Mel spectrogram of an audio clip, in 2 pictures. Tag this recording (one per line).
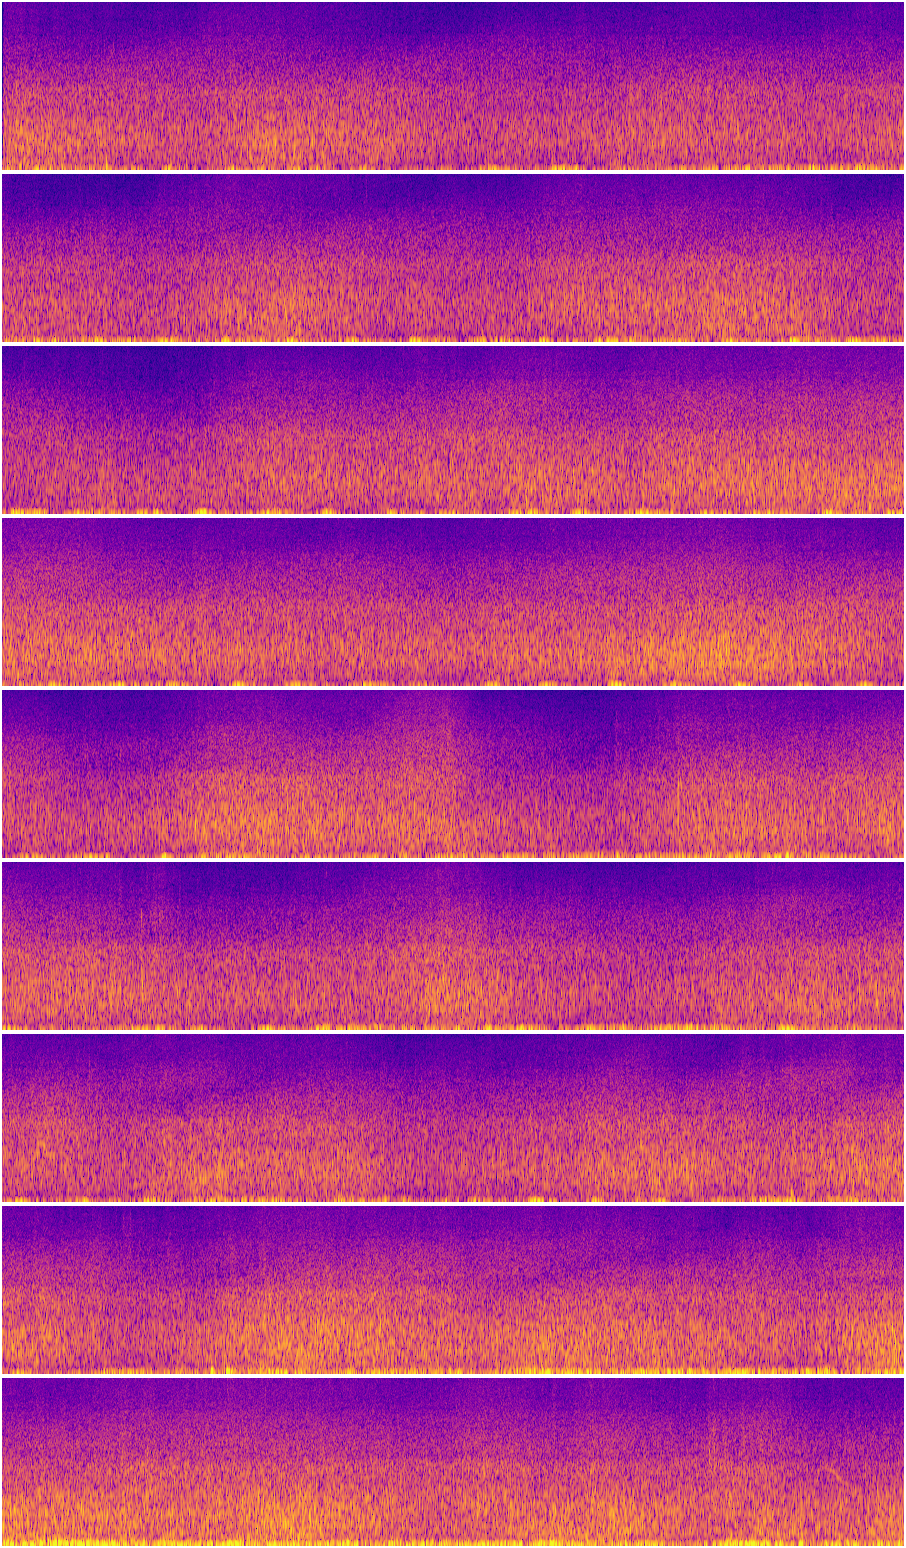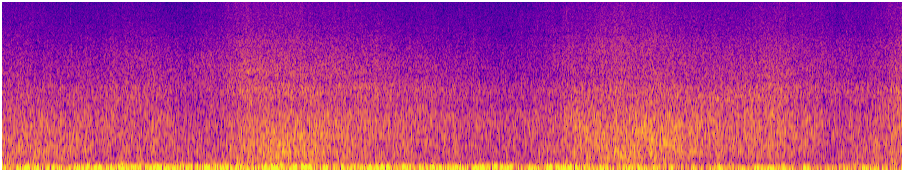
beach
coast
field-recording
ocean
sea
seaside
shore
surf
water
wave
waves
